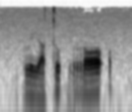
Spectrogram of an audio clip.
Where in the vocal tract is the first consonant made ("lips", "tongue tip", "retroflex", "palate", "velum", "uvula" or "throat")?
lips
